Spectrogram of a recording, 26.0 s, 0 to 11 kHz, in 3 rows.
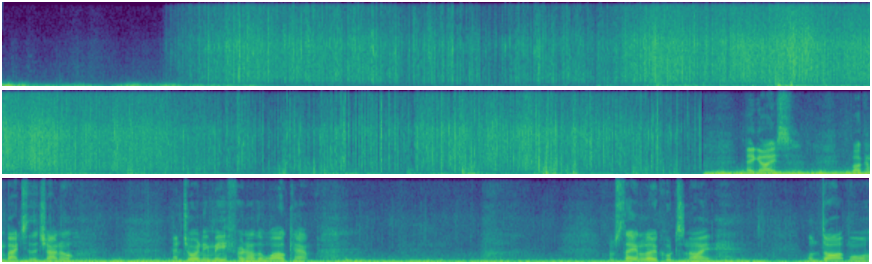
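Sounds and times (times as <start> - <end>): heavy rain pattering: 1.6 - 15.7.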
